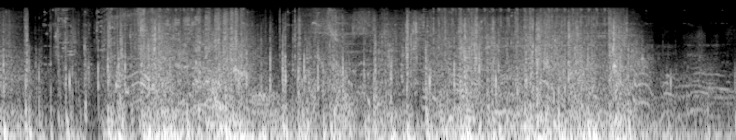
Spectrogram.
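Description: Rapid gunfire crackles and booms up close.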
